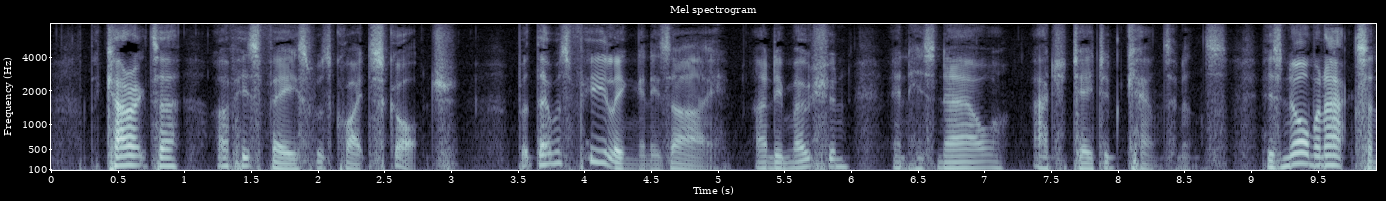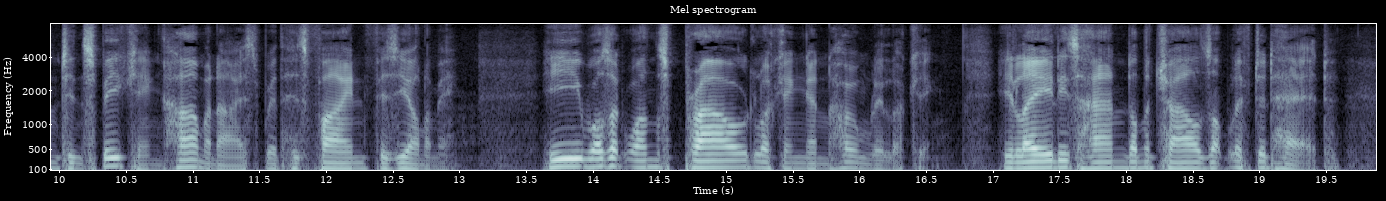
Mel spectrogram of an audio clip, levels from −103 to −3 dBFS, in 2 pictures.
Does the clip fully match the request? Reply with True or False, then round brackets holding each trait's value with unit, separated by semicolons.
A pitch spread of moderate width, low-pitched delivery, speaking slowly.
False (4.5 semitones; 125 Hz; 150 wpm)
